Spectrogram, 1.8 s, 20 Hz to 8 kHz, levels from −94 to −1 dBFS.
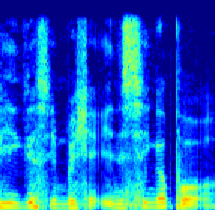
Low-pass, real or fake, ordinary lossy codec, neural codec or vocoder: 7.2 kHz; fake; none; codec, 16 kHz, 8 kbps, FreqCodec, larger model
